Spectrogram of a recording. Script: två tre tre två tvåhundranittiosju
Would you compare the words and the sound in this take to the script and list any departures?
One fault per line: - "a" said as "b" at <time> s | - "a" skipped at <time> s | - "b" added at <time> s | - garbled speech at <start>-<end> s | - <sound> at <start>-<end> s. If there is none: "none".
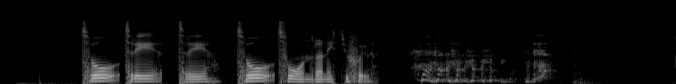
- laugh at 4.1-5.6 s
